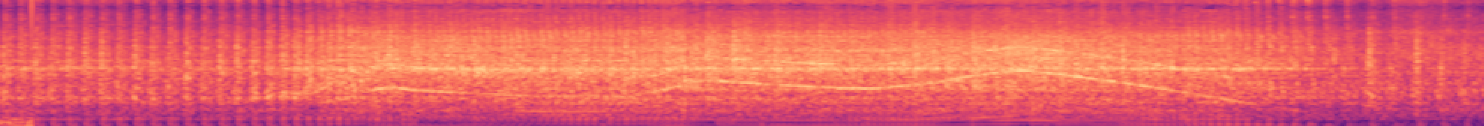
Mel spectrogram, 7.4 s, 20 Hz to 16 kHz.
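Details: 2021 Bajaj RE with a no-start, after the fuel filter under the tank was replaced and fuel added: the small engine catches and revs up and down cleanly, pitch following the throttle with no misfire or stumble; normal running.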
